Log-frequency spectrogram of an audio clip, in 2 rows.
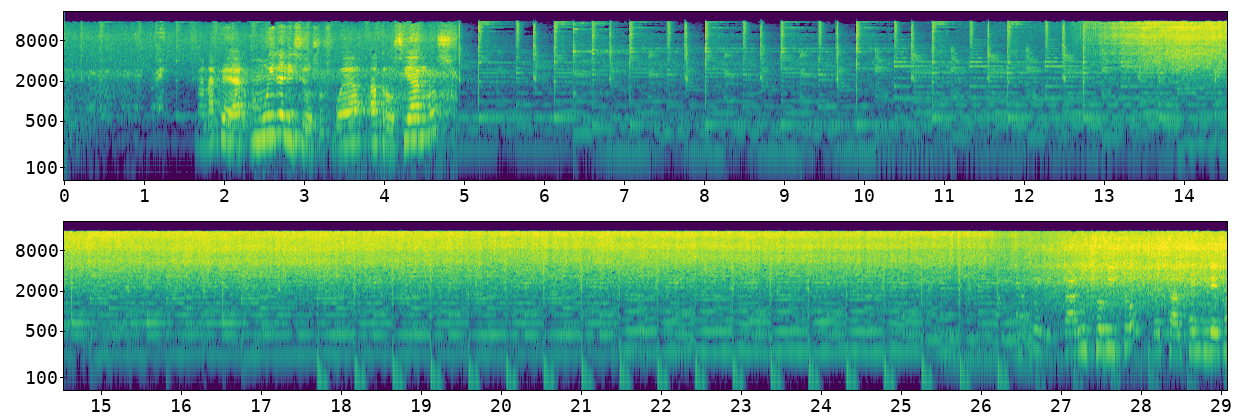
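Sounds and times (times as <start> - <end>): background music: 0.0 - 29.0
chicken sizzling in a pan: 13.0 - 29.0
regular music beat: 17.7 - 26.6.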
